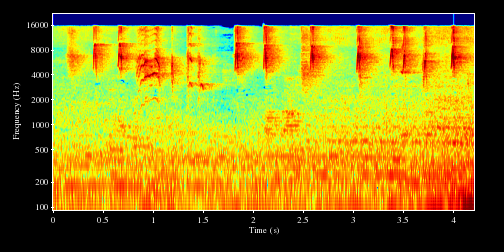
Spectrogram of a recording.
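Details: Oriental magpie-robin of the konin form singing vigorously, a lure recording for training birds: quick run of piercing high notes repeated about twice a second over a droning low background hum.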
